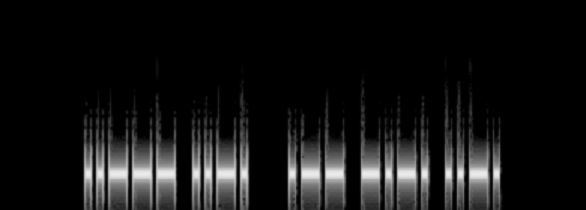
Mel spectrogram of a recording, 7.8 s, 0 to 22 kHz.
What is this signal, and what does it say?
Morse code, heard as a keyed tone, about 15 wpm, 700 Hz. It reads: 2F WCF
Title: Field Day Exchanges Encore - 15wpm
